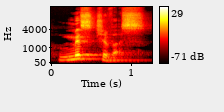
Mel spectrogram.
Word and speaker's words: mischievous: in the word mischievous this is not mischievous there is no I after the V the last syllable is just thus so mischievous and then there are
